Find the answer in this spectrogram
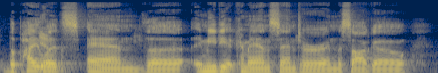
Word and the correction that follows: Misato: I'm probably mispronouncing yeah, that, even though I just Misato. There we Misato.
